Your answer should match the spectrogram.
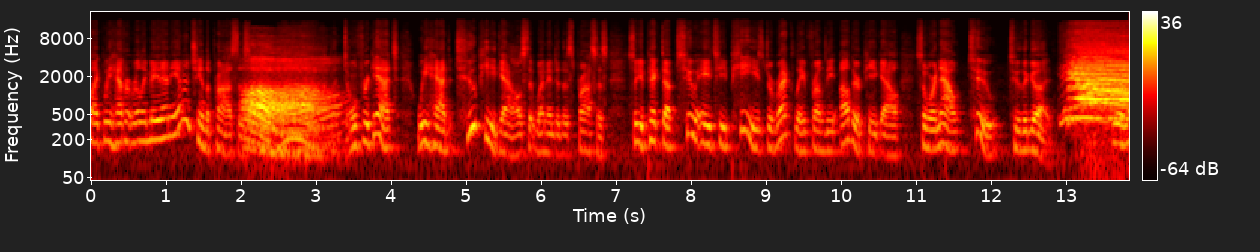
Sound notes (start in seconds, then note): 2.0 audience: "Awwww!"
